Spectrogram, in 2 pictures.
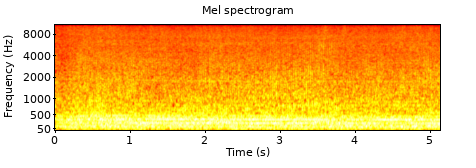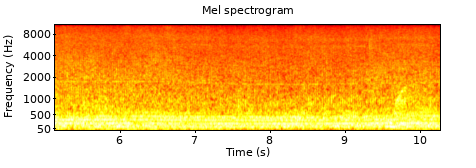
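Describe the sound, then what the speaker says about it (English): Helicopter in the Ghost Recon Wildlands video game, a steady droning engine and rotor hum held at even loudness for about ten seconds with no talk. "That's the one thing about flying a helicopter in video games."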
